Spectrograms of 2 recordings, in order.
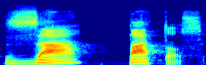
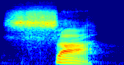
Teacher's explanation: the Z in Spanish is not Z. Okay. It is S like a snake.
